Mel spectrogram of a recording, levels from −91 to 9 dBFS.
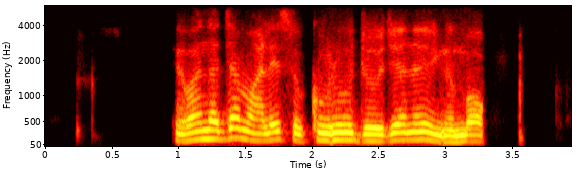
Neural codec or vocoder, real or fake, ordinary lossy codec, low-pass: codec, 16 kHz in and 24 kHz out, 0.9 kbps, LongCat-Audio-Codec, fine tuned four codebook decoder; fake; Opus, 16 kbps; 5.4 kHz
